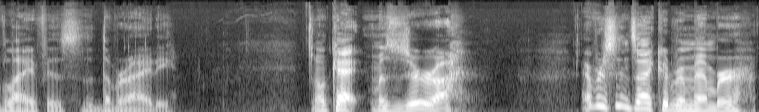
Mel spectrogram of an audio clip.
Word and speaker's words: Missouri: So the first story here is coming from Missouri, or Missouri, depending on how you like to pronounce that. The natives call it Missouri. I don't know how they get the out of that I, but they do.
